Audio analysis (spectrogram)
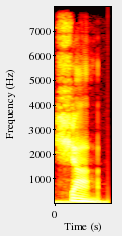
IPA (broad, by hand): ʃ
